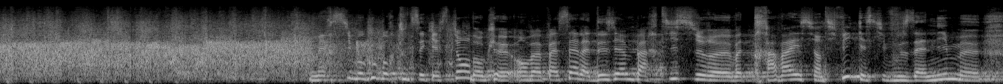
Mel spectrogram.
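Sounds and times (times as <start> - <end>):
audience applause at a science talk: 0.0 - 4.4
speech: 3.1 - 10.0.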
